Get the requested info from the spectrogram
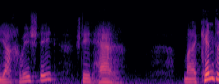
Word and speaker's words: Yahweh: Früher sagte man Jehova. Yahweh muss das eigentlich ausgesprochen werden.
